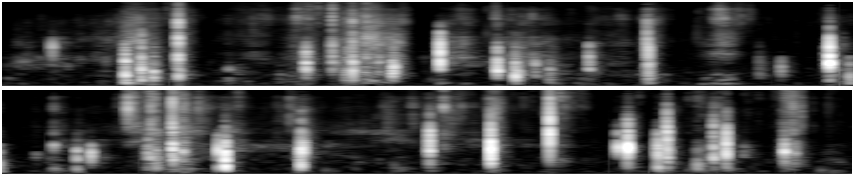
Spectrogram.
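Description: A rainbow foam sponge pack wrapped in clear plastic film is scraped with a wooden stick and then scratched with a fingernail. The result is a quiet, irregular run of short, crisp crinkles and scratchy ticks, bright and dry with almost no low end or ring.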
